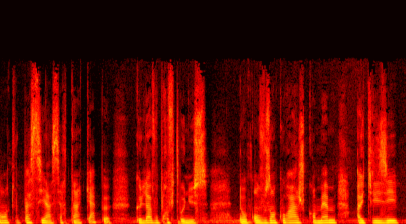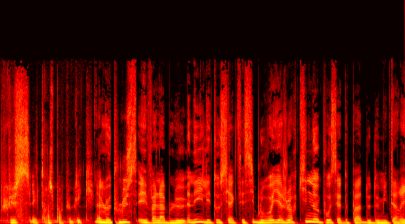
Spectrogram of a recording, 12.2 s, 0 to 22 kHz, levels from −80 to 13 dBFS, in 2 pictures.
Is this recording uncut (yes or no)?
no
